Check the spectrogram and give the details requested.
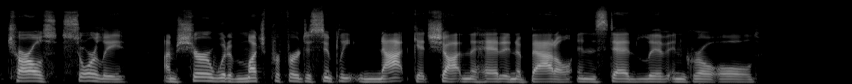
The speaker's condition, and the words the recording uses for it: None; typical speech.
